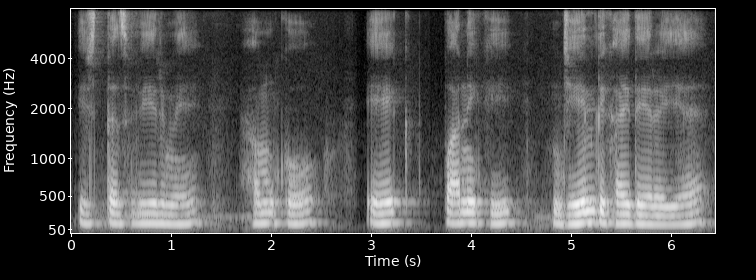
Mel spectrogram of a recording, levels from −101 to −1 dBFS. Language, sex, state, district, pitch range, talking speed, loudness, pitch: Hindi, male, Uttar Pradesh, Saharanpur, 130-140 Hz, 110 wpm, -17 LUFS, 135 Hz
